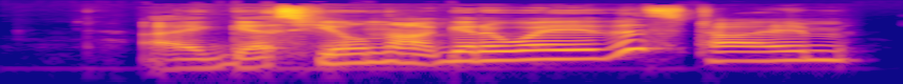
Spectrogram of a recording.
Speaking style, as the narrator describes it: Tom laughed evilly

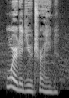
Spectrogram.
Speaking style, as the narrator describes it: ask in an undertone

